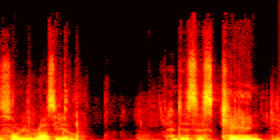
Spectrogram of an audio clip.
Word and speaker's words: Raziel: And this is a Ara Raziel. Sorry, Raziel.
